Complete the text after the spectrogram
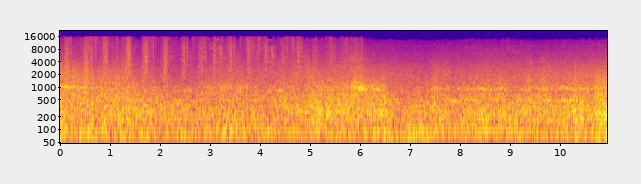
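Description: Lava rumbles and bubbles with a low, steady roar.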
